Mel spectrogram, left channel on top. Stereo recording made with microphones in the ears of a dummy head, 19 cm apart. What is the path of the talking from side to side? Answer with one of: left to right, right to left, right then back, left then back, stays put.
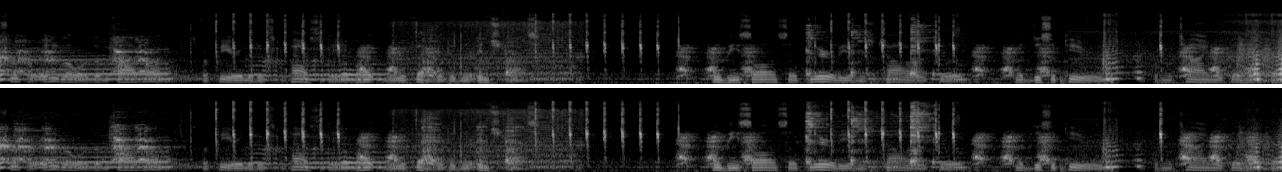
right then back.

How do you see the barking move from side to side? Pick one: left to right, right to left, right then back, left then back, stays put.
stays put.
